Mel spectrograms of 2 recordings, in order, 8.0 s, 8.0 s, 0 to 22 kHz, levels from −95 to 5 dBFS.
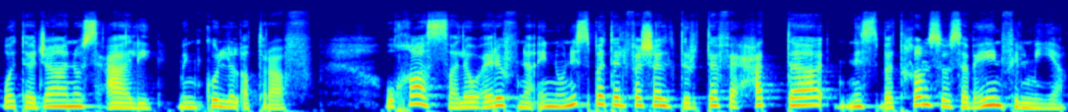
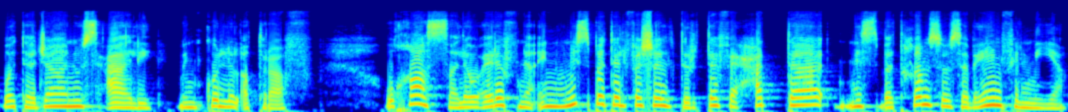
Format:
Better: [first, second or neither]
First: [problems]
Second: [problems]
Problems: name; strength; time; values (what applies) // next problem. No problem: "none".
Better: first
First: none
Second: distortion; slight; 9% of the sound clipped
